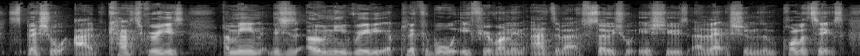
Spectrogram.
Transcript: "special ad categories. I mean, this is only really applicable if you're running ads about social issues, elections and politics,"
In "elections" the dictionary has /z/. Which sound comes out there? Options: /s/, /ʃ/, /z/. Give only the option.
/z/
